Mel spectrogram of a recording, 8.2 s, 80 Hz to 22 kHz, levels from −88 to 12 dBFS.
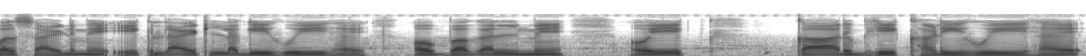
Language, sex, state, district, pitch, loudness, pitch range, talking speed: Hindi, male, Uttar Pradesh, Lucknow, 115 Hz, -16 LUFS, 110-120 Hz, 130 wpm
